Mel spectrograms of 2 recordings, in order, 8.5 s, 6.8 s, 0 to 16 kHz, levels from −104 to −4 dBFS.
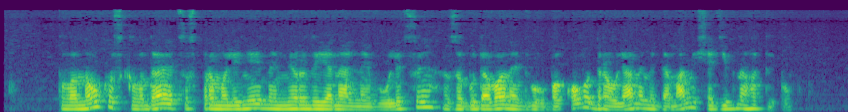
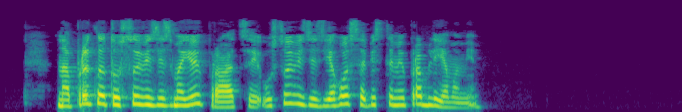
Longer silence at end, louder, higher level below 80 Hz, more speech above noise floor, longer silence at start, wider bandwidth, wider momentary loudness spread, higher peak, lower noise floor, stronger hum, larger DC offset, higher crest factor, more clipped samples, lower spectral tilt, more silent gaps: second, 0.6 s vs 2.05 s; second, -19 LUFS vs -15 LUFS; first, -52 dBFS vs -60 dBFS; second, 37 dB vs over 75 dB; about the same, 0.6 s vs 0.6 s; first, 11.5 kHz vs 8.2 kHz; about the same, 8 LU vs 10 LU; about the same, -2 dBFS vs -2 dBFS; second, -55 dBFS vs under -90 dBFS; neither; neither; about the same, 16 dB vs 16 dB; neither; first, -9.5 dB/octave vs -5.5 dB/octave; neither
